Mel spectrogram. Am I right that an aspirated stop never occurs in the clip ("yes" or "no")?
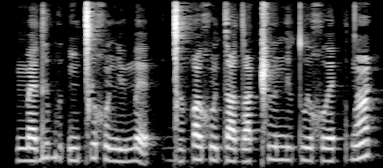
yes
